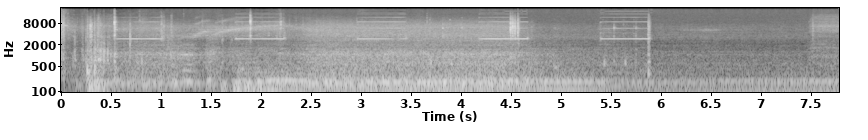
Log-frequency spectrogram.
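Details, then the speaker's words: Nissan 240SX S14 idling right after a sensor replacement, check engine light still on: steady, even low hum with no misses, knocks or hunting, cabin chimes over it; idle feels smoother than before. "Okay, it's probably placebo or whatever you want to call it, but it definitely feels like it's idling better. At least smoother."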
